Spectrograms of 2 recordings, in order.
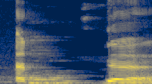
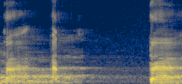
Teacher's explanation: Kalau ini sifatnya dalnya qalqalah, kalau ta fahathahu syakhsun sakata sifatnya hamas ya. Jadi sifatnya beda.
